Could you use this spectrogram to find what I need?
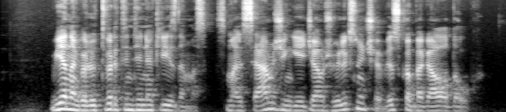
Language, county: Lithuanian, Vilnius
